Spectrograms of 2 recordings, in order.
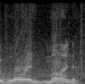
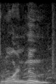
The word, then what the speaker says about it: Warren Moon: And decent return there by Warren Munn. That U it's a long U there. That's Warren Moon.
